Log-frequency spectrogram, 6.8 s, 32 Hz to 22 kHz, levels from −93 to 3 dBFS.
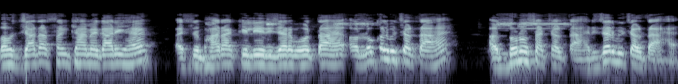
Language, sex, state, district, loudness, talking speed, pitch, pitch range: Hindi, male, Bihar, Vaishali, -15 LUFS, 240 wpm, 160 Hz, 155-180 Hz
